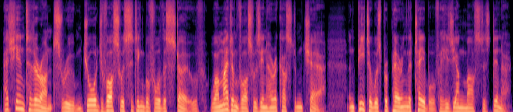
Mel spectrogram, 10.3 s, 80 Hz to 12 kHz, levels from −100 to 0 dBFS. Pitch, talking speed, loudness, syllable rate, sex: 120 Hz, 185 wpm, -19 LUFS, 5.3 syllables/s, male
